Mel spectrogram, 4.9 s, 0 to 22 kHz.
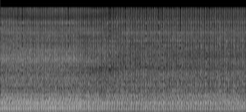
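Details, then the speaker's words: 1970 Evinrude 25HP outboard after condenser change, in gear at low idle: low, uneven putter with stumbling, spaced-out firing; it stalls though it wanted to stay running, so the idle gets raised. Slow-speed needle being adjusted, thought to be running too rich. "let's see if it stalls okay it did but it wanted to stay running so we're gonna up that idle a little bit more"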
